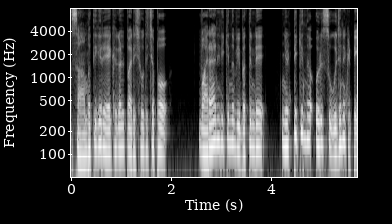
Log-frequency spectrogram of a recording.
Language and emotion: Malayalam, fearful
